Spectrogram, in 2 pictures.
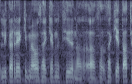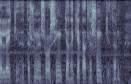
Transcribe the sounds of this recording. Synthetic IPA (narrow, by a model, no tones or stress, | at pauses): liːkarɛːcɪmɛðawθacɛknɪmt̪ʰiːðɪnaða̰ðaθaðcɛːt̪aat̪lɪleːjcɪð̥θɛht̪aɪ̥ɾsɔːnejnsɔɣasiɲcaθaðcɛːt̪at̪lɪɾ̥suɲcɪ̰ðɛn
